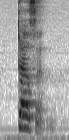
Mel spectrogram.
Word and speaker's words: dozen: Dozen. This is also a noun with 2 syllables, and we stress the first.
